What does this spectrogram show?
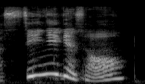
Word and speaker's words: scenic: 자, scenic에서 C가 묵음이에요.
